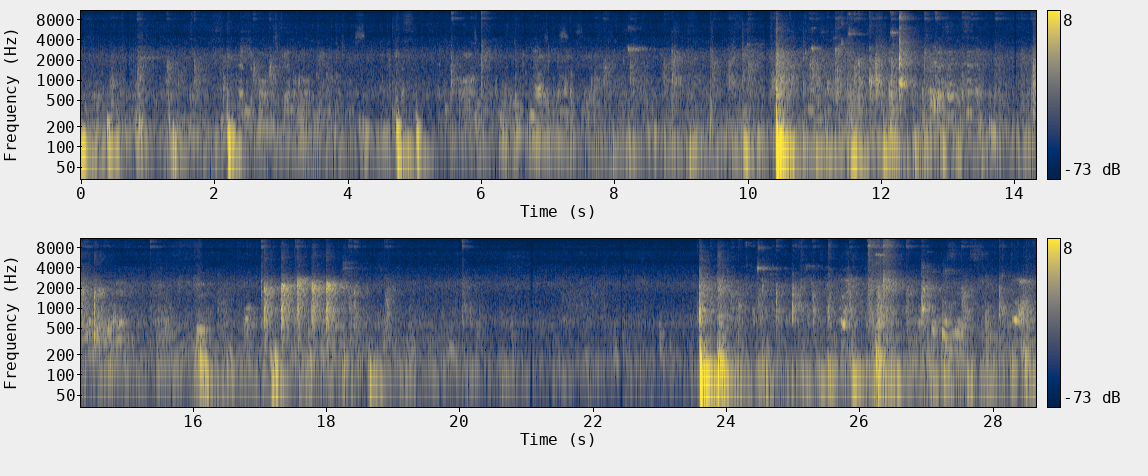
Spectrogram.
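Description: A ping-pong ball clicks quickly back and forth off paddles and a table in an echoing hall.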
